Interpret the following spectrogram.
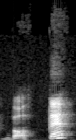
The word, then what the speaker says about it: botte: Now, as I said it right now, like botte, with an open sound, botte, like there's a lot of space in between my lingua, the tongue, and the rest of the mouth, botte.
